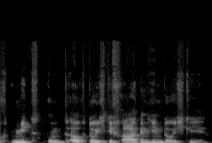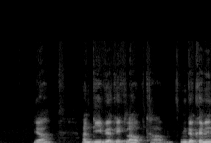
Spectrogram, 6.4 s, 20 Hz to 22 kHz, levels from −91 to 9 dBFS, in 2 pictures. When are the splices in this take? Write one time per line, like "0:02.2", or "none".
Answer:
0:04.3

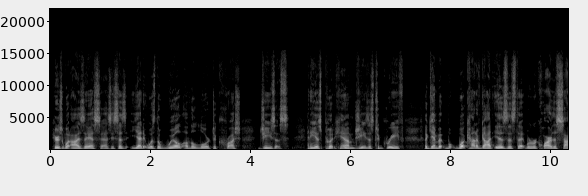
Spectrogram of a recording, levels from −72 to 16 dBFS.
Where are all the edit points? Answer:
0:07.4

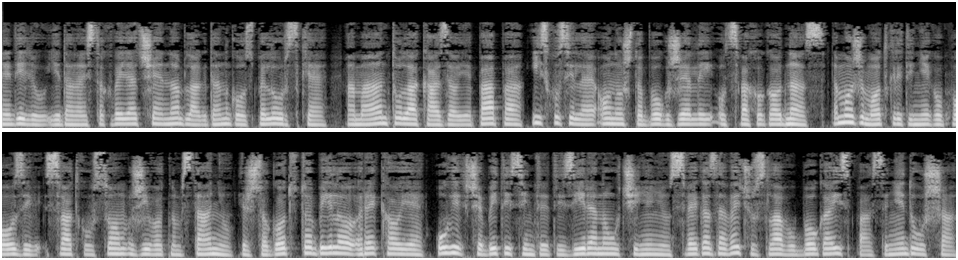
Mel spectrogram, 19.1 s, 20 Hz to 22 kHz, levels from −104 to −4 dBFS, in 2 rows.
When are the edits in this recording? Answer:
none

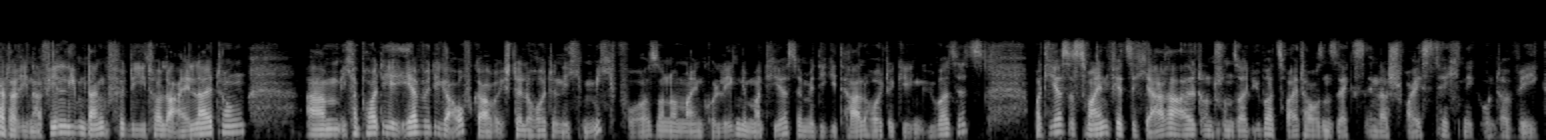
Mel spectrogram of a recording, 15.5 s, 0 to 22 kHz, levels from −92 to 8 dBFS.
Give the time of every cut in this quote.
none

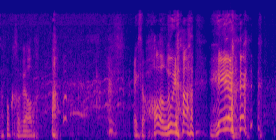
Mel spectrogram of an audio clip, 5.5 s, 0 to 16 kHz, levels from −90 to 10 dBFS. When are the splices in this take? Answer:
none

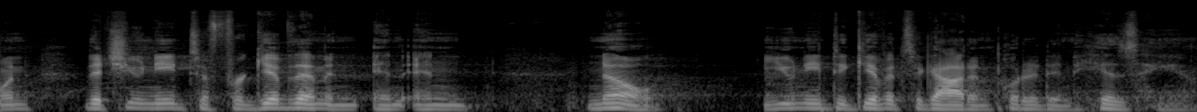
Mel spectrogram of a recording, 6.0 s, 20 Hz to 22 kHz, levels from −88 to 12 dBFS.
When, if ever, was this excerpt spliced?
0:03.8

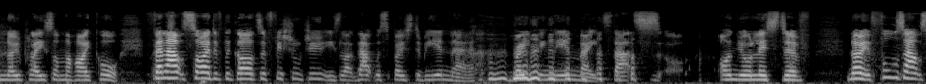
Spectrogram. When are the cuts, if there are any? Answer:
none

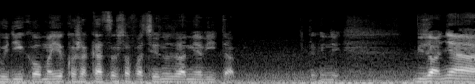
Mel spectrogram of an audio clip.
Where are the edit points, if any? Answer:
0:03.1

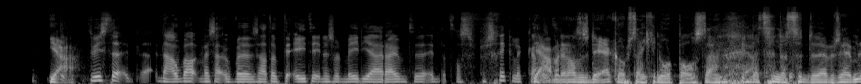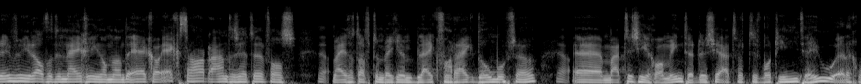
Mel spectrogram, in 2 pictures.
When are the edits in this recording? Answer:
none

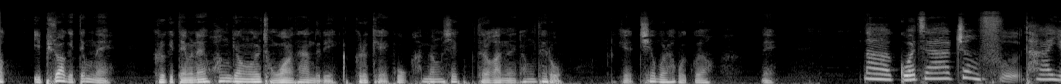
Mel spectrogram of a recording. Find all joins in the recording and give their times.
none

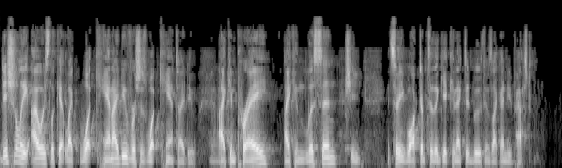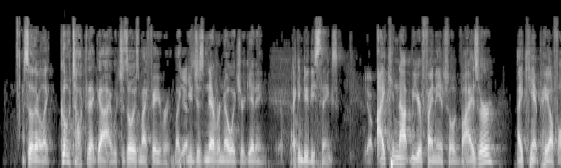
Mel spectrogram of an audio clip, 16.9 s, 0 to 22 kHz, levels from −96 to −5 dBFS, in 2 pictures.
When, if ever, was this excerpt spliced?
0:05.2
0:12.8

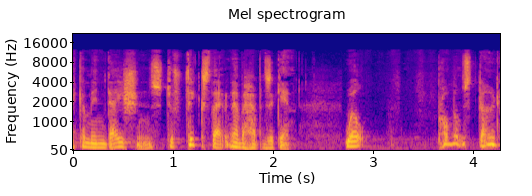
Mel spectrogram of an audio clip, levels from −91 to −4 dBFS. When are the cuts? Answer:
0:01.5

